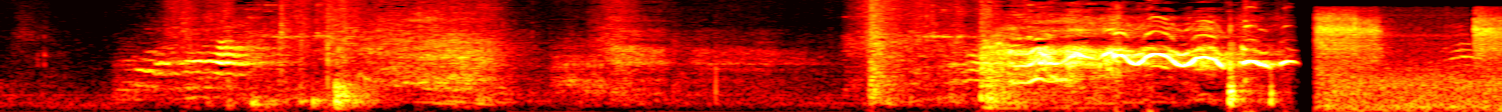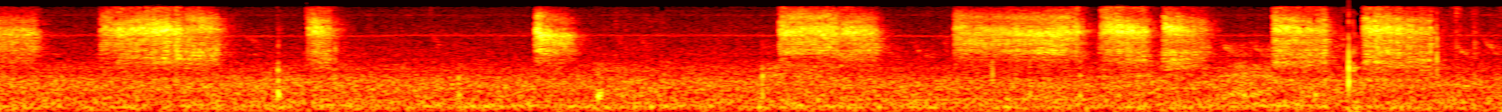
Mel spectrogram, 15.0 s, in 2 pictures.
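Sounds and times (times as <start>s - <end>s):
bird squawking harshly: 4.8s - 9.3s, 11.4s - 14.8s.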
